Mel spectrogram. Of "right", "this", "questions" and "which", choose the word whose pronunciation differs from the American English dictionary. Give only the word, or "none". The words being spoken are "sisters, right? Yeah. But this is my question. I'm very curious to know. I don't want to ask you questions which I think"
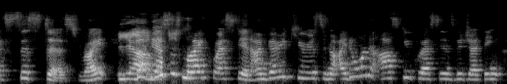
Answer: none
